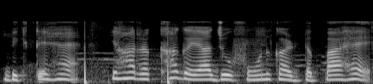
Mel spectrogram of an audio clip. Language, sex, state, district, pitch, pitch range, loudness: Hindi, female, Bihar, West Champaran, 225 Hz, 215-240 Hz, -19 LUFS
